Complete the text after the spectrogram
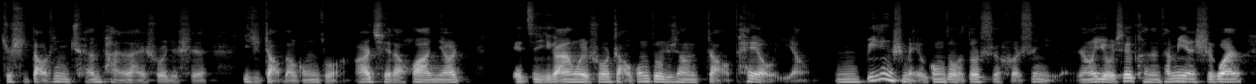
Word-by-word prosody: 就 135 - -4
是 110 - -7
导 - - +2
致 130 - -9
你 125 -3 -4
全 110 +2 -5
盘 100 -5 -7
来 95 -2 -2
说， 100 +1 -5
就 100 - -9
是 95 -1 -8 0.3
一 125 - -5
直 105 -2 -10
找 - - +2
不 - - -13
到 95 - -1
工 100 +2 -6
作。 185 - -7
而 115 +2 +3
且 120 - -1
的 100 -1 0
话， 110 -1 +3
你 110 0 -3
要 110 +2 +3 0.6
给 115 - +1
自 125 - -7
己 110 - -2
一 110 - -1
个 - - +7
安 115 +1 +5
慰， 115 -2 +6
说 120 +2 +1
找 - - -1
工 135 +1 0
作 130 -2 +3
就 115 - -2
像 110 -2 -2
找 - - -1
配 - - +2
偶 485 -3 0
一 - - -18
样， 190 - -9 0.2
嗯， 120 +1 -5
不 165 +8 -3
一 195 - +1
定 240 -5 +4
是 170 -7 0
每 - - -1
个 - - -4
工 120 +3 -1
作 115 -2 +1
都 115 - +3
是 115 -1 -7
合 - - -5
适 - - -8
你 - - -6
的。 - - -20
然 110 +1 -4
后 - - +4
有 130 -4 +5
些 155 +9 +5
可 130 -5 -7
能 110 -1 -3
他 125 - -2
面 135 -1 +3
试 125 +1 -2
官 125 0 +7
115 Hz, 320 characters per minute, -24 LUFS, 110-125 Hz, 0.6 s, 个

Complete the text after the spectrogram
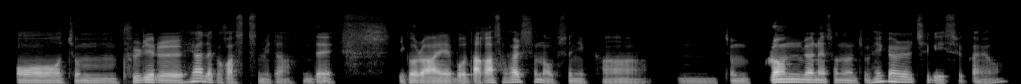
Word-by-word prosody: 어 90 -2 +3
좀 90 -3 -5
분리를 100 -3 +1
해야 145 +2 +3
될 105 -6 0
것 85 - -8
같스 80 -1 -3
습니다. 75 -2 -9
근데 80 0 -3 0.6
이거를 90 -1 +3
아예 80 0 +5
뭐 - - -1
나가서 100 +2 +4
할 115 +1 +4
수는 115 -5 -6
없으니까 80 0 -7 0.3
음 80 -1 -11
좀 85 -3 -7
그런 120 +2 +6
면에서는 105 -3 0
좀 95 +2 -10
해결책이 120 - -1
있을까요? 75 - -9
90 Hz, 290 characters per minute, -24 LUFS, 80-105 Hz, 0.6 s, 그런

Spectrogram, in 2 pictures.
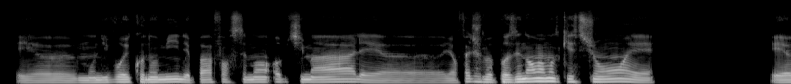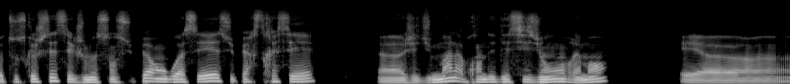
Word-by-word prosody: et 95 0 -7
heu, 95 0 -4
mon 100 +1 0
niveau 105 +2 +1
économie 110 +2 +3
n'est 110 -2 +2
pas 105 +3 -2
forcément 115 0 -3
optimal 120 +1 0
et 100 -2 -2
heu, 90 -1 -8
et 95 - -5
en - - -5
fait, 135 +9 -4
je 125 -2 -3
me 115 -2 +1
pose 110 +2 +3
énormément 140 +3 +7
de 140 - +1
questions 125 +2 0
et 105 -5 -2 1.2
et 100 - 0
heu, 105 0 +1
tout 120 +5 -8
ce 115 - -8
que 130 - +1
je 115 - -2
sais, 160 - +2
c'est 130 -6 -2
que 105 - -4
je 105 - 0
me 110 0 +4
sens 105 +1 -3
super 140 +6 -1
angoissé, 130 +3 +3
super 125 -3 -6
stressé. 130 +2 -2 0.7
Heu, 100 0 0
j'ai 100 +1 -3
du 100 +2 -6
mal 130 +8 +5
à 145 - -2
prendre 120 0 0
des 120 - +1
décisions 115 +3 +1
vraiment 115 +5 +1 0.7
et 95 -1 -3
heu, 95 -1 -2
110 Hz, 180 wpm, -22 LUFS, 100-125 Hz, 1.2 s, énormément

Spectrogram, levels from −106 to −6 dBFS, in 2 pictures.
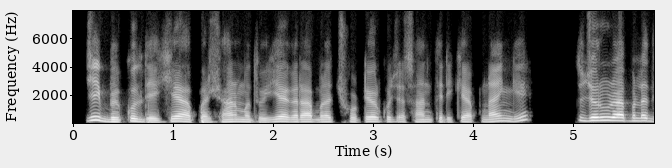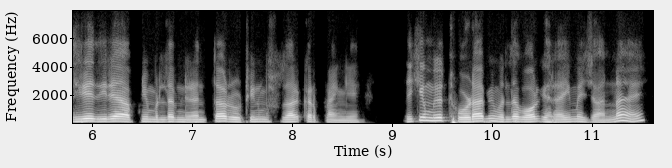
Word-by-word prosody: जी 245 +1 +5
बिल्कुल, 150 - +2
देखिए 125 +6 +1
आप 150 -5 +4
परेशान 135 +5 0
मत 135 -3 -2
होइए, 130 +5 -1
अगर 140 -1 +1
आप 145 -1 +5
मतलब 135 0 0
छोटे 135 +3 -3
और 155 - +5
कुछ 145 -1 -5
आसान 135 0 -4
तरीके 140 +1 -3
अपनाएँगे, 165 - -1 0.5
तो 210 - -5
ज़रूर 220 +2 +7
आप 205 -2 +6
मतलब 195 -1 +1
धीरे-धीरे 160 +1 +1
अपनी 160 0 -1
मतलब 145 0 -4
निरंतर 135 +6 -2
रूटीन 150 +1 -4
में 150 - -7
सुधार 145 0 -3
कर 150 - -4
पाएँगे। 120 -2 -8 0.5
देखिए 190 +8 -3
मुझे 210 0 0
थोड़ा 150 +5 +2
भी 175 +1 -6
मतलब 155 +1 -2
और 155 +3 +1
गहराई 135 -1 -4
में 160 -1 -5
जानना 130 +10 -4
है, 165 +2 -4
150 Hz, 200 wpm, -20 LUFS, 135-170 Hz, 0.5 s, ज़रूर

